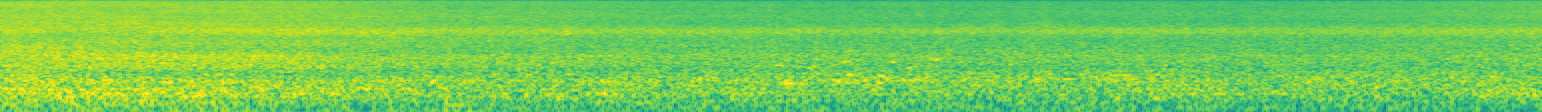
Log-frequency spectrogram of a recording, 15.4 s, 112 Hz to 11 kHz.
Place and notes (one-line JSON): {"title": "La Louvière, Belgium - Lift for boat", "date": "2018-08-15 11:50:00", "description": "This is a lift for boats. It's working only with water and nothing with engines. Here, it's a walk around the lift, from the bottom to the top, a small boat is ascending the canal. The boat is called Ninenix and have no IMO number. Very windy day, bad weather and curious span effects because lifts are moving very huge quantities of moving water.", "latitude": "50.49", "longitude": "4.18", "altitude": "106", "timezone": "GMT+1"}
